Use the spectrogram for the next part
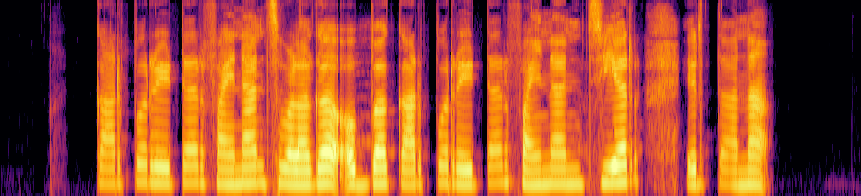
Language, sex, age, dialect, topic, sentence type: Kannada, female, 31-35, Central, banking, statement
